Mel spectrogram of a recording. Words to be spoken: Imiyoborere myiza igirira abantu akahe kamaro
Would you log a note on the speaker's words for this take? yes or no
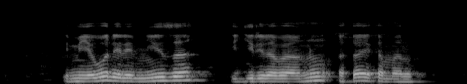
no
